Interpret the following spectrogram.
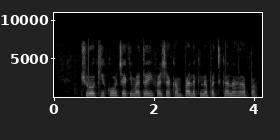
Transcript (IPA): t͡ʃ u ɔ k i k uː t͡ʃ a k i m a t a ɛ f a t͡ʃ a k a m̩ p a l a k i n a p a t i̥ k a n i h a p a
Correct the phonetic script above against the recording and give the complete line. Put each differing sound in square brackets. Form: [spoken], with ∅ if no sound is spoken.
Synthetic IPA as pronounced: t͡ʃ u ɔ k i k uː t͡ʃ a k i m a t a [i] f a t͡ʃ a k a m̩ p a l a k i n a p a t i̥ k a n [a] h a p a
